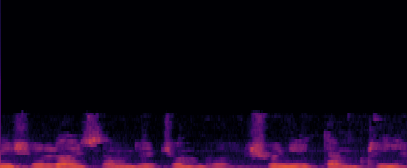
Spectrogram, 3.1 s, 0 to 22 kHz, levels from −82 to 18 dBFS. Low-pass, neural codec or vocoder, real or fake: 7.2 kHz; none; real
